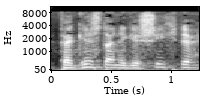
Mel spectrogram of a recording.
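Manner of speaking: ordinary delivery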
